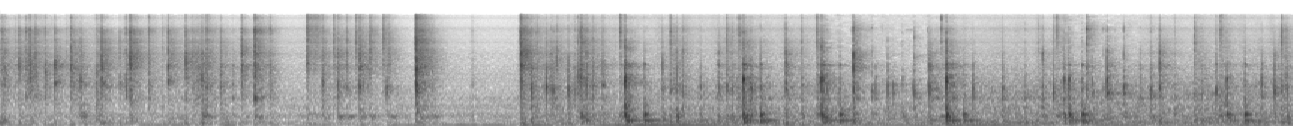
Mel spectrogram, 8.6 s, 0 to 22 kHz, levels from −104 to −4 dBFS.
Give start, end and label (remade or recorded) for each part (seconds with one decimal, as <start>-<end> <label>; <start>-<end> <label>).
0.0-5.5 remade; 5.5-6.2 recorded; 6.2-7.1 remade; 7.1-7.6 recorded; 7.6-8.6 remade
